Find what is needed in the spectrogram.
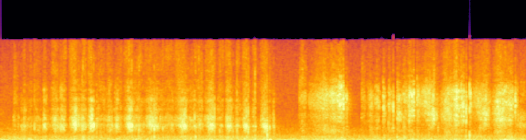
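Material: Faux leather.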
